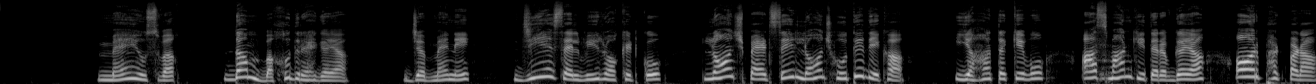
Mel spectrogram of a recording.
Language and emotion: Urdu, surprised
